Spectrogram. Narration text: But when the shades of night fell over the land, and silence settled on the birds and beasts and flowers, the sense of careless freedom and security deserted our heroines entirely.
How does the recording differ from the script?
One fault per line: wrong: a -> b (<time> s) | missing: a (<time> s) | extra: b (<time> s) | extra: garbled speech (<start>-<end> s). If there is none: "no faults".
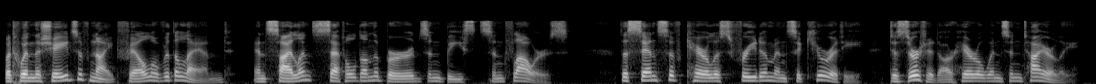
no faults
